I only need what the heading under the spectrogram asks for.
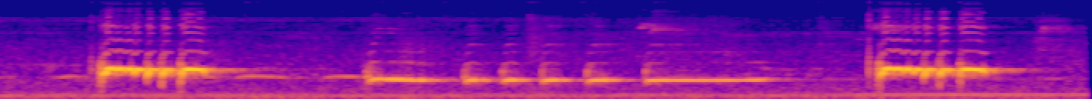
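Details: Zebra dove of local stock in full song, meant to make a rival answer: a burry trilled phrase opens, followed by five or six lower clipped coos and a long level note, then the trill returns. A faint low hum sits beneath.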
